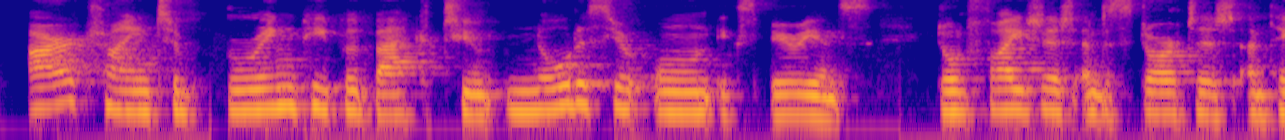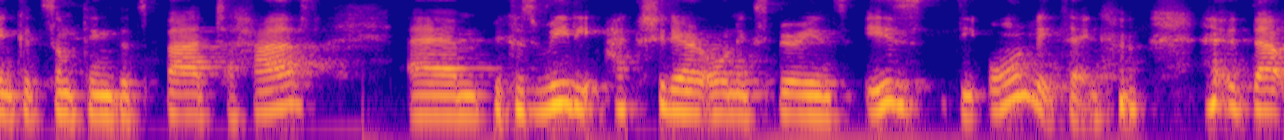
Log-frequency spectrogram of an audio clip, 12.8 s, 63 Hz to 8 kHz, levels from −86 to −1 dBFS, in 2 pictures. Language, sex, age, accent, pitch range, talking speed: English, female, 30-49, Irish, 155-185 Hz, 175 wpm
